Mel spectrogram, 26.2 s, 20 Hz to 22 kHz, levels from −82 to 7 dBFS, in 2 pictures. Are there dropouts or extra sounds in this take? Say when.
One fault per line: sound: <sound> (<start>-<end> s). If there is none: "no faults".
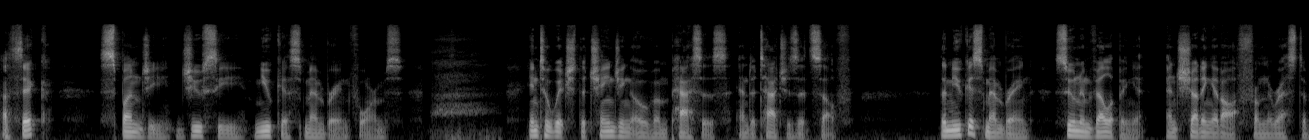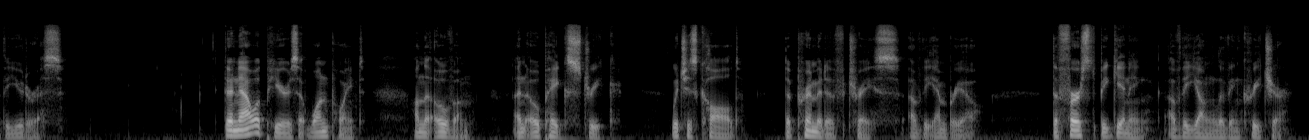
sound: breath (4.3-5.0 s)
